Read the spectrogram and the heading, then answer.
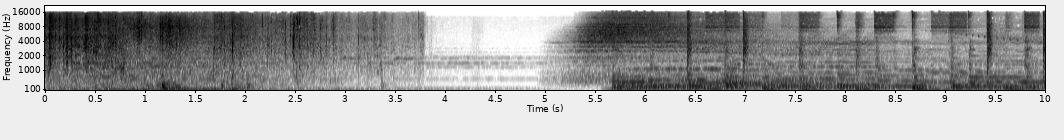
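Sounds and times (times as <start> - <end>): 
tree branch cracking and splintering: 0.0 - 3.8
music: 0.0 - 9.9.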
